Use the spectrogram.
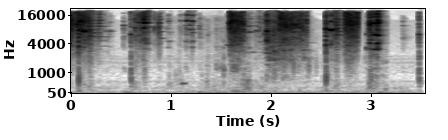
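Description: Leaf spring U-bolts come off a car in Car Mechanic Simulator 2015, giving rapid mechanical ratcheting and clanking clicks in dense bursts, close and steady, with no talking.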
